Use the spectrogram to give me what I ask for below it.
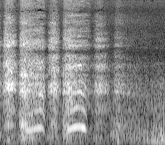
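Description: A person imitates a child gasping for breath after swimming, clinging to a pool wall: two loud, voiced gasps in quick succession, then quieter, ragged breathing that fades.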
